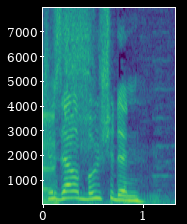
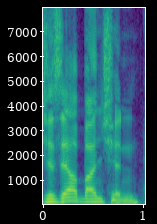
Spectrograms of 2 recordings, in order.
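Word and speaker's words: Gisele Bündchen: Giselle Bündchen. – You said it wrong. – Come on. We all know Bündchen. – You said it wrong. We won't give it to you. It's Giselle Bündchen.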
